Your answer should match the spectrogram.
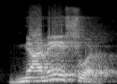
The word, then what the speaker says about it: ज्ञानेश्वर: इसका उच्चारण हम मराठी में करते हैं तो उसका उच्चारण हम करते हैं न्य, DNYA। जैसे कि हम मराठी उसको क्या बोलते हैं, ज्ञानेश्वर, इस प्रकार हम बोलते हैं।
